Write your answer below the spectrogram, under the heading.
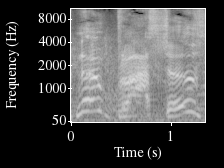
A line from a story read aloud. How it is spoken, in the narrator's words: Sheb shouted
